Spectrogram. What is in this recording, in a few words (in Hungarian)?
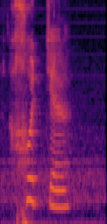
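"ugrik", Hungarian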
